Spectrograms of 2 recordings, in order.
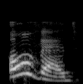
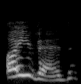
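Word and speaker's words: עובד: and the hasidic world an oved or pronounced in the yiddish fight in avid is a most illustrious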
